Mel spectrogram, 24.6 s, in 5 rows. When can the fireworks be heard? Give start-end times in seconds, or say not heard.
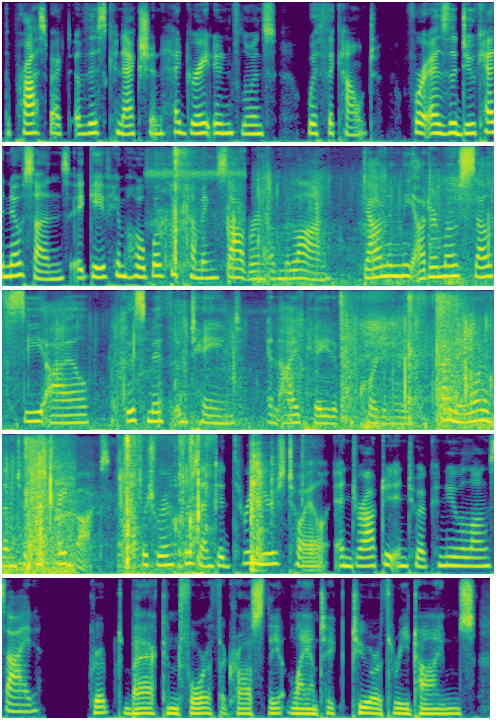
10.9-16.1.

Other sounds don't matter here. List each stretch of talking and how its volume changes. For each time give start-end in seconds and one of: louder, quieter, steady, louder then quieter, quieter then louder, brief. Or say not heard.
0.0-24.4 steady.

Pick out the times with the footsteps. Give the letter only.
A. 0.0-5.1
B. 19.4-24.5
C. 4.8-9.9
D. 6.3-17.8
D.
